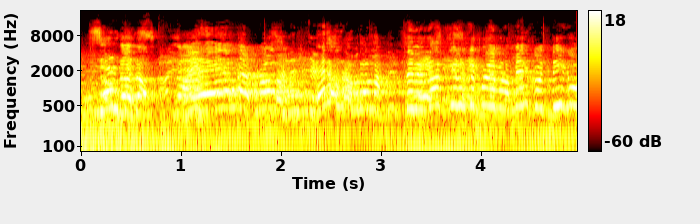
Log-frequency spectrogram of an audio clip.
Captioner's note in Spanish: gritos y exclamaciones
